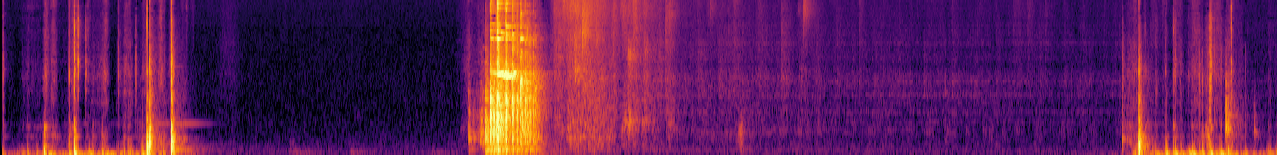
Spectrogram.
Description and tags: Spill Glass
Me knocking over a cup/heavy glass sand spilling water everywhere.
